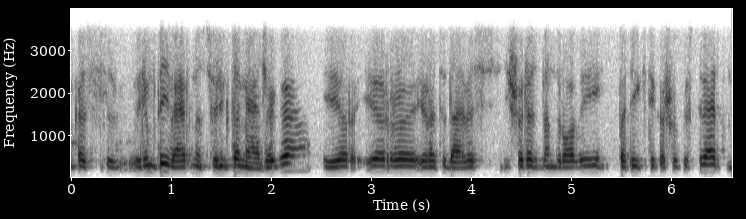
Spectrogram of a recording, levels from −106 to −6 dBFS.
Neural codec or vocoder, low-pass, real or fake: none; 3.6 kHz; real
